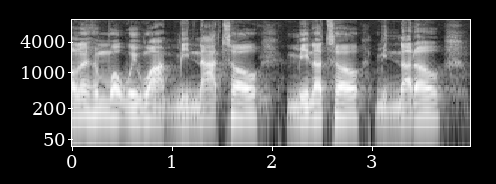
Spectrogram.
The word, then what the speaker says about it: Minato: with the phonetics like it's actually pronounced me NATO but like I don't got time for that I'll let him what we want Minato Minato Minato it's gonna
